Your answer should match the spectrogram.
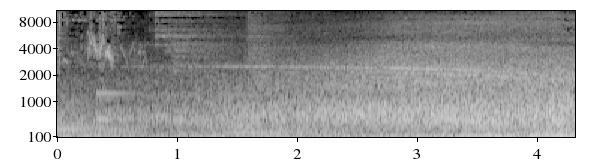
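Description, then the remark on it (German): The four radial engines of a Lockheed Super Constellation propeller airliner drone in a steady, dense roar that slowly swells louder over a few seconds, continuous with no voices. “Und sie gilt doch als das legendäre Langstreckenflugzeug aus der Vor-Düsenjet-Ära. Die Lockheed Super-Constellation.”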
